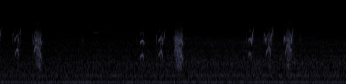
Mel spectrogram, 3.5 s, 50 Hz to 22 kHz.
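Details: Eurasian eagle-owl, Eifel, Germany, 05:36 on 8 April 2014, first hatchling out; shrill peeps in three irregular groups of two or three, roughly a second apart, over faint electrical hum.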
